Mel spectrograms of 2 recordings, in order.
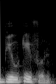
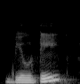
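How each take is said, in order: First: Said in the usual way. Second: ब्यूटीफुल drawn apart, long pause before the last syllable फुल; broken into syllables. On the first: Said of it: "जैसे मैं बात करूँ ब्यूटीफुल". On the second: Shown as a demonstration. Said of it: "आप एक बार बी बोल रहे हो".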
